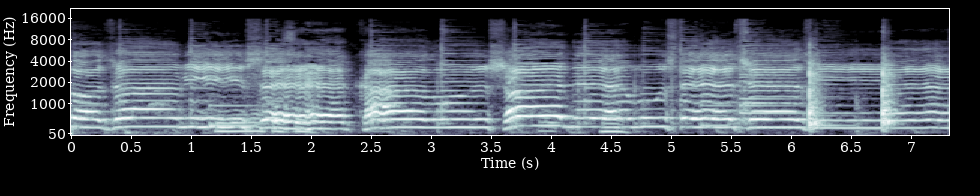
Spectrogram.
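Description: A man singing a folk song, accompanying himself on a çifteli, the two-stringed Albanian long-necked lute, its plucked notes sounding under the voice.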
